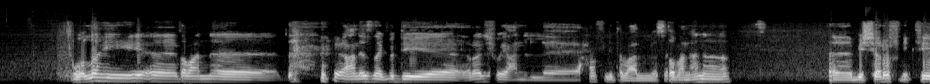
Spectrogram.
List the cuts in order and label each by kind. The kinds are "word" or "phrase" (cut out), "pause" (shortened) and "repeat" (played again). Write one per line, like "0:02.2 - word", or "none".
0:01.8 - word
0:03.9 - word
0:04.9 - word
0:06.6 - word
